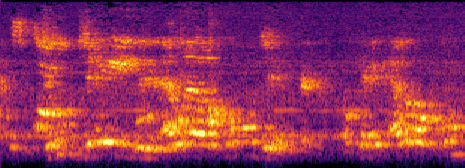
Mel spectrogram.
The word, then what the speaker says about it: LL Cool J: It's not like Joe Biden was speaking on somebody that is it's LL Cool J, not LLJ Cool J.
